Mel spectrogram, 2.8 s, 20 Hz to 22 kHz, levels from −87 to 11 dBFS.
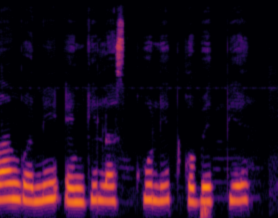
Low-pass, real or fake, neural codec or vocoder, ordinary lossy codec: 19.8 kHz; real; none; none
